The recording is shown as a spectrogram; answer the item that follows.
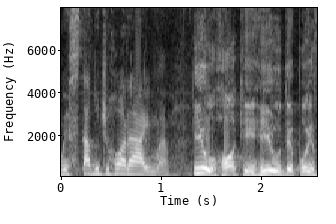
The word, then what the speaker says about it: Roraima: leque ninguém confunde lá o que gera confusão é como se pronuncia o nome do estado eu já aprendi há muito tempo que é roraima até porque se eu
